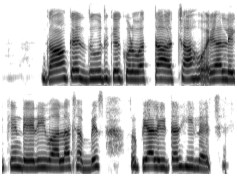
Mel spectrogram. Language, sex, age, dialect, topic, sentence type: Maithili, female, 36-40, Angika, agriculture, question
